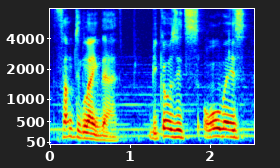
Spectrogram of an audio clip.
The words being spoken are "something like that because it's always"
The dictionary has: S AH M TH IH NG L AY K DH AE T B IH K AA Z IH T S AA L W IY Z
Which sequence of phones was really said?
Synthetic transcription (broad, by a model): S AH M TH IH NG L AY K DH AE T B IH K AA Z IH T S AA L W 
